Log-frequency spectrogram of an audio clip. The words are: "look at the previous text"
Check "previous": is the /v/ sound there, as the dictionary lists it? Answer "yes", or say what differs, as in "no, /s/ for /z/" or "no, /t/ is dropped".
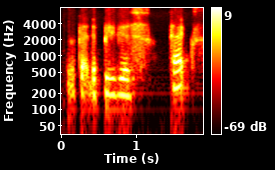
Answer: yes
